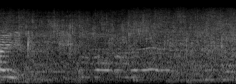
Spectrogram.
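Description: Water running from a hose over a wet tile saw, a steady splashing hiss.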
